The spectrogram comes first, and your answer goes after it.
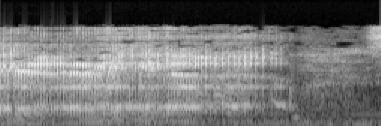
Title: Random Girls Burping compilation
